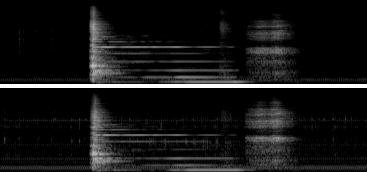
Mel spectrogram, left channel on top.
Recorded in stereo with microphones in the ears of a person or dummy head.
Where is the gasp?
80° right, 1.6 m.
